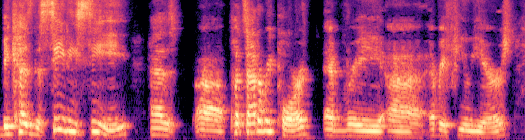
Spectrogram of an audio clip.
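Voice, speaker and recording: A man's voice: medium pitch, measured pace. A man in his fifties, a food scientist giving an informal wellness presentation, rambling and chatty with many fillers, close to the camera mic. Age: 50s.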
